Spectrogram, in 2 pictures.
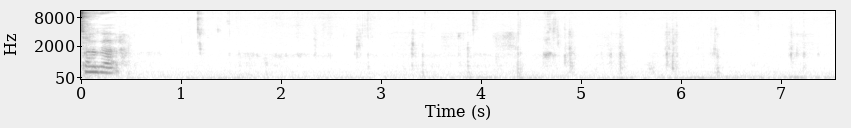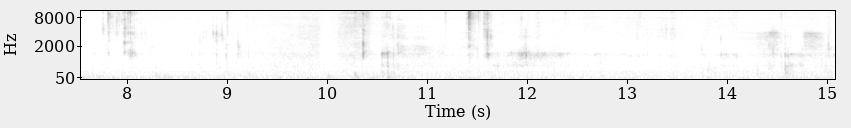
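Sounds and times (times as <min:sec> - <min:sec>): faint chewing: 0:01.0 - 0:15.0
mouth clicks and smacks: 0:11.4 - 0:12.0.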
